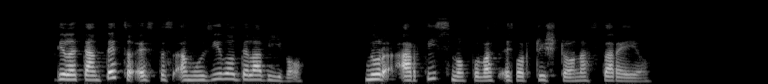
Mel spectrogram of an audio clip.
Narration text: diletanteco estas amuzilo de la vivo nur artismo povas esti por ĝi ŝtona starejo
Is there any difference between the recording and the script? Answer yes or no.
yes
